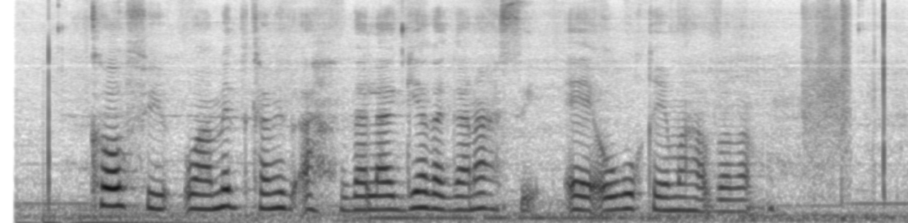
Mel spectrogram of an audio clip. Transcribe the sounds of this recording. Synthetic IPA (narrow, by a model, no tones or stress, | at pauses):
kʰɔːfɪwɑːmɪd̪kʰɐmɪd̪ɐhðɐlaːɡjɐðɐɡɐnɑʕsɪ̰ʔɛːʔʊɣʊqiːmɐɦɐbɐðɐn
